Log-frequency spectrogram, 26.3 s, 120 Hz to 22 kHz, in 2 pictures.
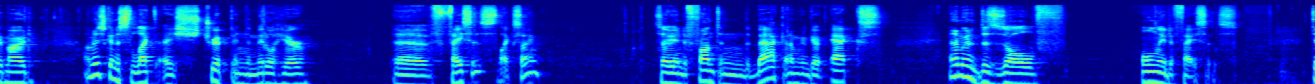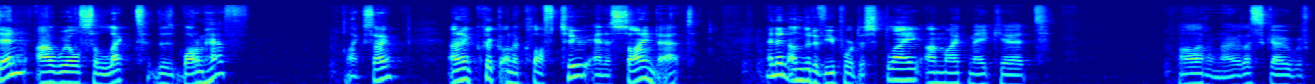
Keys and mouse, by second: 0.2 alt+a, 0.7-2.1 drag, 3.4 middle click, 4.2 z, 5.9 click, 6.3-7.5 middle drag, 8.0 x, 11.8 middle click, 13.6 KP_1, 13.9 z, 15.3-16.3 drag, 18.7 click, 19.3 z, 21.2 click.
